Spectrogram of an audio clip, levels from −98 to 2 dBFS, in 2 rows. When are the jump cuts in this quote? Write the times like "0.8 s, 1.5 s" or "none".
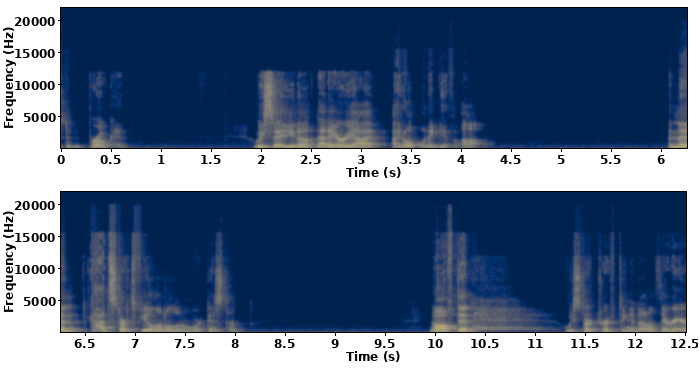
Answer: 1.9 s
